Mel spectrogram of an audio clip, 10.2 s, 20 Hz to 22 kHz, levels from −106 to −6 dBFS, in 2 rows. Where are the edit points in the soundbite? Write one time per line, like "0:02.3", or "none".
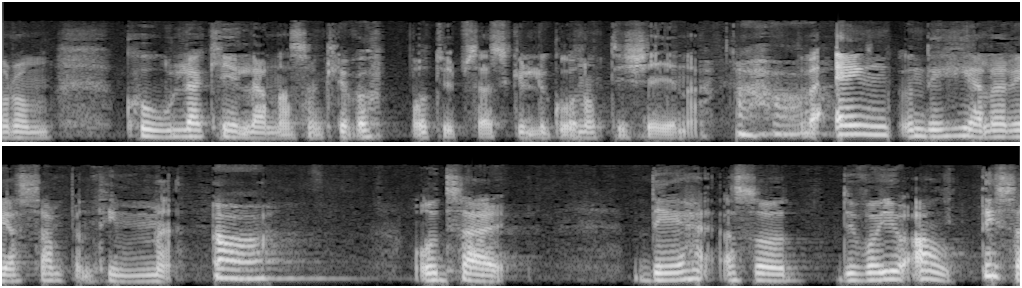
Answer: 0:02.9
0:03.6
0:04.4
0:05.4
0:07.3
